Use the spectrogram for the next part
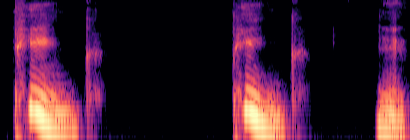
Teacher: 뒤에 오는 것은 그저 나머지 소리만 가지고 살짝 소리를 내기 때문에 핑크 핑크. 네, 크는 마치 나 혼자 듣는 것처럼 아주 작게 소리를 내주시면 되겠습니다.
